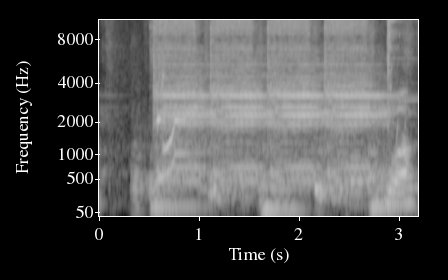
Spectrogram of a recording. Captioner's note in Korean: 갑자기 울리는 경고 사운드...?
